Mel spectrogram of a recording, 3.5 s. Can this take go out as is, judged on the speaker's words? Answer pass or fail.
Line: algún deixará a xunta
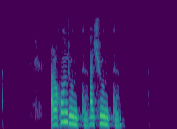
fail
